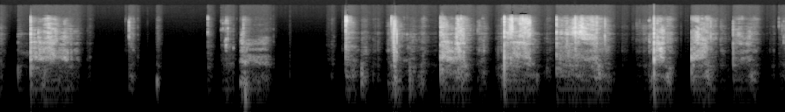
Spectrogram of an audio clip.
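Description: Close-miked chewing of crunchy Cocoa Pebbles rice cereal: a run of crisp crunches near the start, a few seconds of softer ticks and quiet, then steady chewing crunches for the rest of the time.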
